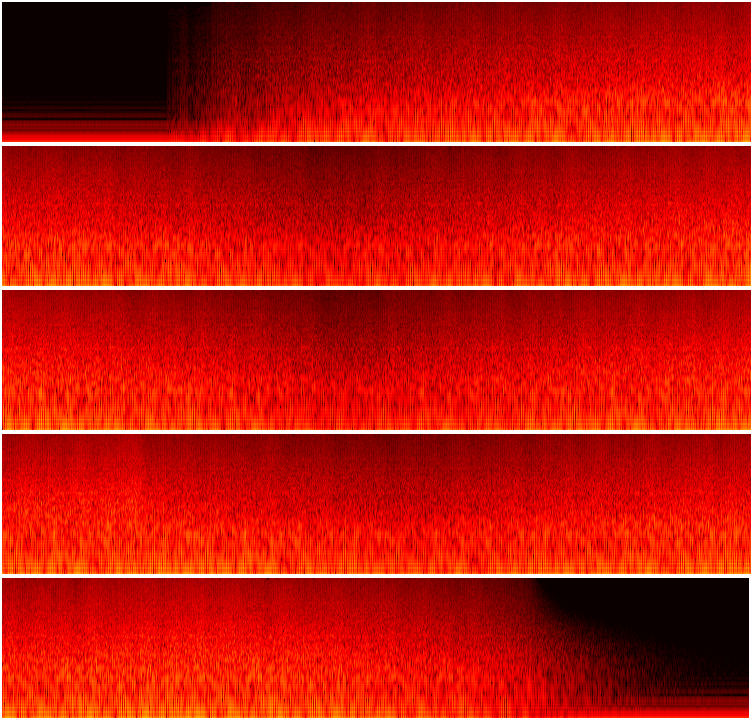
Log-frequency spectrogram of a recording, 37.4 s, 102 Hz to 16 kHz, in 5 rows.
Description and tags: Even MORE SYnthetic sounds! Totally FREE!
amSynth, Sine generator and several Ladspa, LV2 filters used.
Hope you enjoy the audio clips.
Thanks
